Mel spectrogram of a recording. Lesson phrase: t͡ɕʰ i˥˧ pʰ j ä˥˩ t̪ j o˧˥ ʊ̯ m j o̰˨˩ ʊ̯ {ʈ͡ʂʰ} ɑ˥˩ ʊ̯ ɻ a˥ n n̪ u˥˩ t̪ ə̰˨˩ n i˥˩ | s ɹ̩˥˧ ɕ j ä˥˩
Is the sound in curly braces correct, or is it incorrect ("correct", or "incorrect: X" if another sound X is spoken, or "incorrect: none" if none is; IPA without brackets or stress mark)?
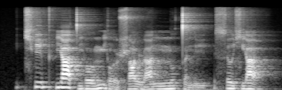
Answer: incorrect: ʂ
